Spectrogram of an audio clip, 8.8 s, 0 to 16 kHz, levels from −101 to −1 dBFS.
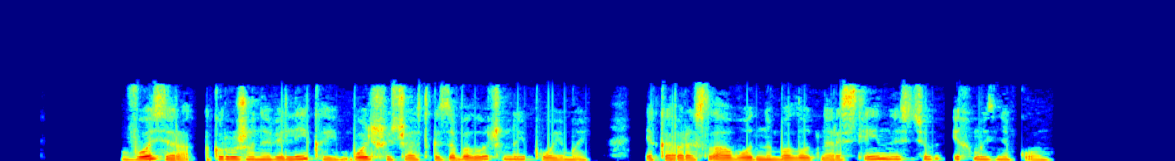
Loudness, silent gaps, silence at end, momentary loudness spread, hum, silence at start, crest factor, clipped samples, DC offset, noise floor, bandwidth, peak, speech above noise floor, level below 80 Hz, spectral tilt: -24 LUFS; 1.48-1.53 s, 4.73-4.83 s, 7.09-7.14 s; 0.95 s; 9 LU; none; 0.9 s; 20 dB; under 0.1%; under 0.1%; under -90 dBFS; 8 kHz; -6 dBFS; over 67 dB; -58 dBFS; -5 dB/octave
